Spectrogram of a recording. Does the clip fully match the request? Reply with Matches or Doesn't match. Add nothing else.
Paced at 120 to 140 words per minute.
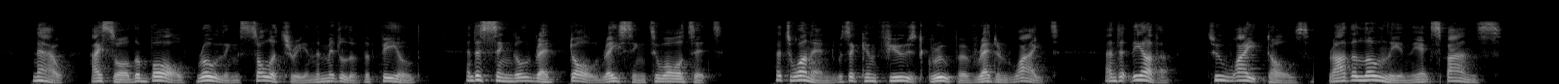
Doesn't match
